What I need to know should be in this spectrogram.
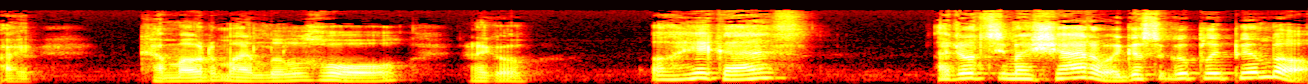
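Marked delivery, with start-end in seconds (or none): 3.3-6.6 put-on groundhog critter voice, high-pitched. Acting out coming out of a hole like the groundhog: groundhog voice. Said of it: "I don't know why the groundhog has that voice".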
